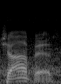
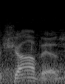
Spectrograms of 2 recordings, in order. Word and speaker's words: Chavez: kidding about that earlier is it Chavez or Chavez well the Spanish pronunciation is Chavez CH but it's been Americanized into Chavez Eric is from the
